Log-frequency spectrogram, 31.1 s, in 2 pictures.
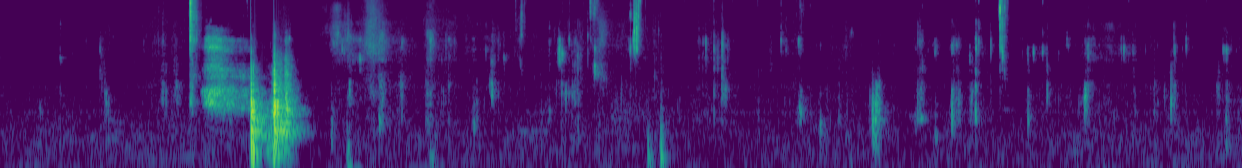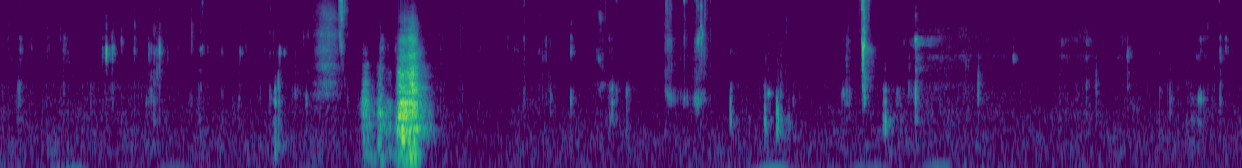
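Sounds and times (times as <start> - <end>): chewing food: 4.4 - 19.9, 22.0 - 31.0.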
